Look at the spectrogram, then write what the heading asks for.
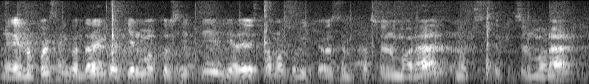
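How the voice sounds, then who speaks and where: A man's voice: a little high, racing, background noise. Casual Mexican salesman in echoey shop. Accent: Mexican Spanish. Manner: casual, many "este" fillers. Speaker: sales adviser. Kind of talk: product explanation. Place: motorcycle gear shop, indoors.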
